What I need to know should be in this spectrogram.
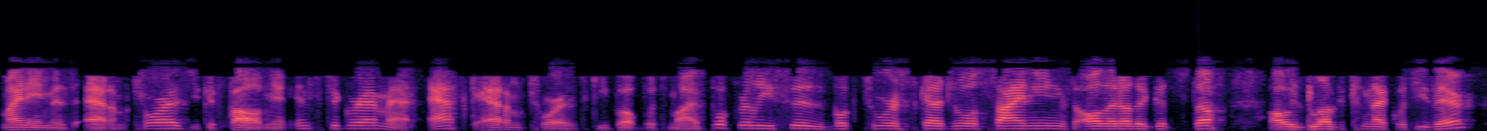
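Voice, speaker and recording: Fast-talking upbeat male podcast host. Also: on the high side, no room sound, narrow, tinny audio. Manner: upbeat, promotional. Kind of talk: scripted show intro and interviewing.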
